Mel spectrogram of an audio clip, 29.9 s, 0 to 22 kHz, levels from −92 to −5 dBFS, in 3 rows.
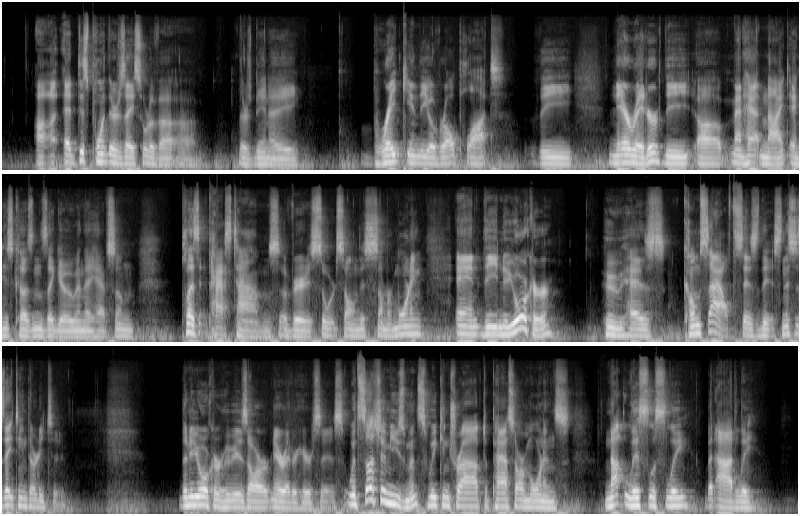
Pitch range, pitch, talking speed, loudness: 100-135 Hz, 115 Hz, 155 wpm, -24 LUFS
